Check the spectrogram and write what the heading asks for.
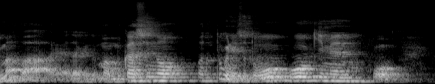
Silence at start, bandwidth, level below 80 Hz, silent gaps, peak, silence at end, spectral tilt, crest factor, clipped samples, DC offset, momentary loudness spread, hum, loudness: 0 s; 10.5 kHz; -80 dBFS; none; -2 dBFS; 0.25 s; -8 dB/octave; 18 dB; under 0.1%; under 0.1%; 9 LU; none; -20 LUFS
